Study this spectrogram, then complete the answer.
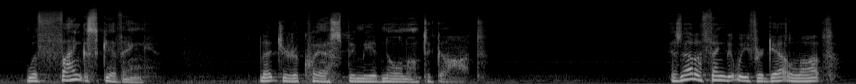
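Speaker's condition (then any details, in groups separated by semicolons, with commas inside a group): No condition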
